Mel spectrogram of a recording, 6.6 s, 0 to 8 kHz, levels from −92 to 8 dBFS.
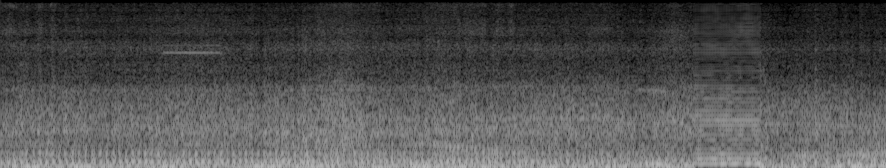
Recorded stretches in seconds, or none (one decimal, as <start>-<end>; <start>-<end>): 0.0-5.2; 5.7-6.6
